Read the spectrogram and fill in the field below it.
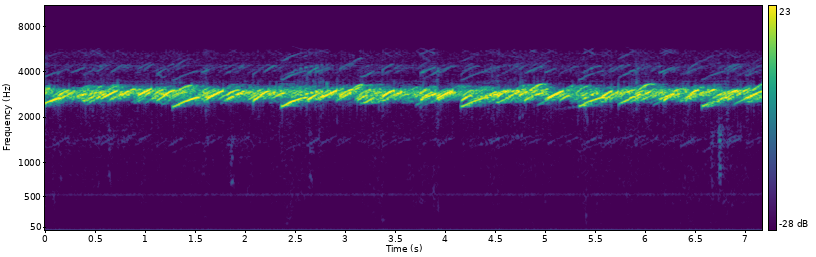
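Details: Many frogs calling together in the Eastern Townships, a thick wall of high, rising chirped sweeps repeating without pause, with a low constant hum and occasional faint taps in the background.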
